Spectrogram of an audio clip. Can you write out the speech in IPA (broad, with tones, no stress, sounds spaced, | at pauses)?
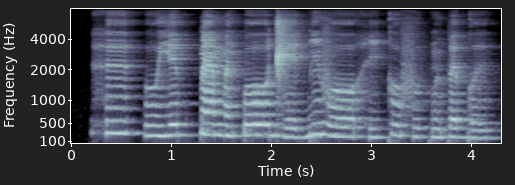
h ɨ˦ | u˨ j e˧ p k͡p ɛ̃˦ m ɛ̃˧ k͡p oː˧ d͡ʒ eː˨ ɡ͡b ĩ˦ v oː˧ h i˨˦ k u˦ f u˧ kʷ ĩ˧ p ɛ˦ ɡʷ ɨ˧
